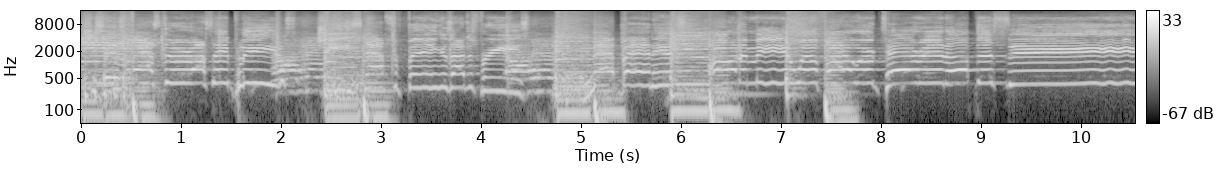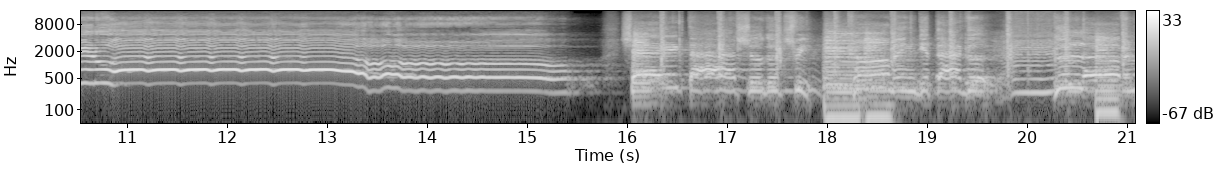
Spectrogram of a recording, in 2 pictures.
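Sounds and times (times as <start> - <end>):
rockabilly band playing: 0.0 - 0.9, 2.4 - 3.2, 4.7 - 7.8.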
